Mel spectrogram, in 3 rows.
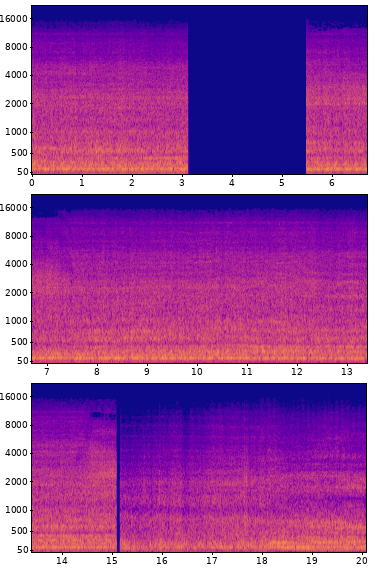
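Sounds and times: car engine idling: 0.0s - 3.1s, 5.5s - 20.0s.

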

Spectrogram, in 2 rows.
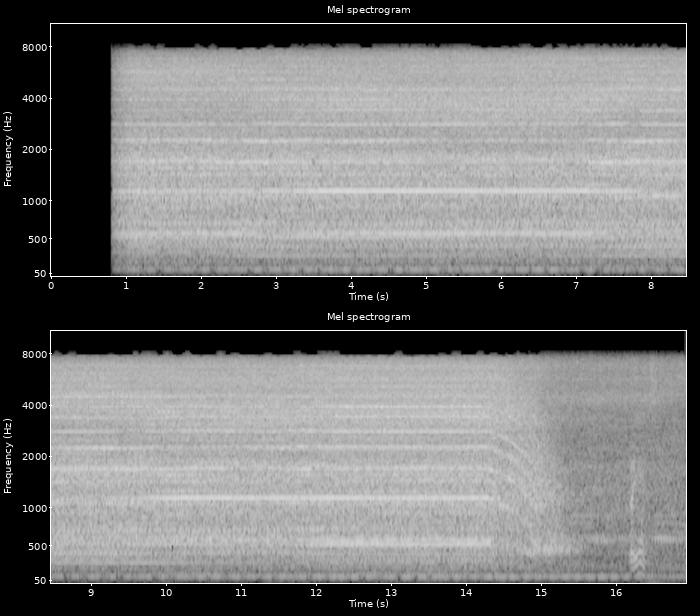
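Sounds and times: lathe spindle winding down: 0.9s - 16.0s
lathe motor whining: 0.9s - 16.9s.

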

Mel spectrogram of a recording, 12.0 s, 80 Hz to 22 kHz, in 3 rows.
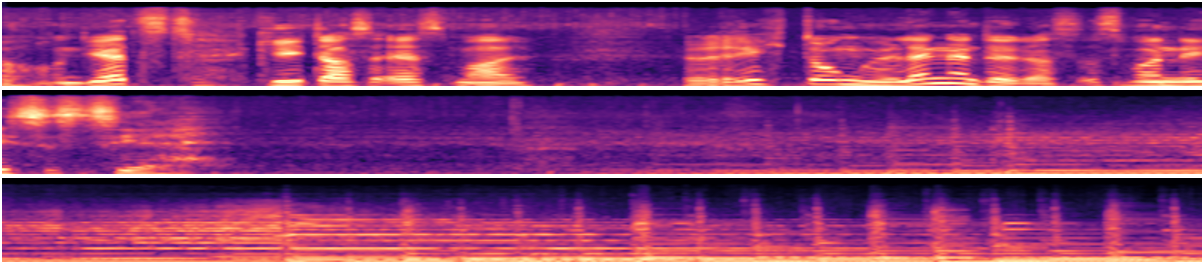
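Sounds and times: wind rumbling on microphone: 0.0s - 8.6s
background music: 5.9s - 12.0s.

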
